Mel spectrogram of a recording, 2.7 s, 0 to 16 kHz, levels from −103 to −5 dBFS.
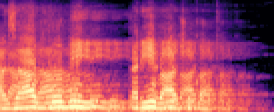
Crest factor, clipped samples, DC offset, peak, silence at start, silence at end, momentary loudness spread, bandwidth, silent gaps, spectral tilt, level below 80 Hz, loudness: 10 dB; 0.3%; under 0.1%; 0 dBFS; 0 s; 0.4 s; 12 LU; 13 kHz; none; -7 dB/octave; -34 dBFS; -9 LUFS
